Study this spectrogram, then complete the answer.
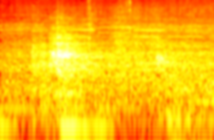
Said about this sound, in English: Yep, we're back with big lorries again.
